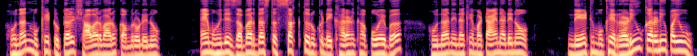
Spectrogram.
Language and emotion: Sindhi, angry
